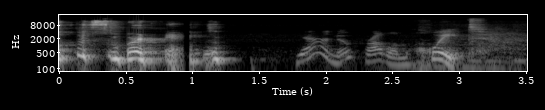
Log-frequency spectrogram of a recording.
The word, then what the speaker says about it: Hoyt: Because I was I'm sure I butchered it on the video this morning. Yeah, no problem. Hait like the I might have been close.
